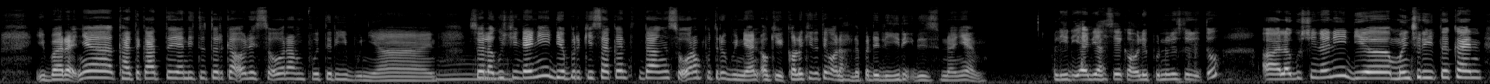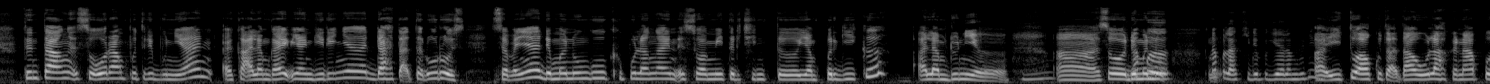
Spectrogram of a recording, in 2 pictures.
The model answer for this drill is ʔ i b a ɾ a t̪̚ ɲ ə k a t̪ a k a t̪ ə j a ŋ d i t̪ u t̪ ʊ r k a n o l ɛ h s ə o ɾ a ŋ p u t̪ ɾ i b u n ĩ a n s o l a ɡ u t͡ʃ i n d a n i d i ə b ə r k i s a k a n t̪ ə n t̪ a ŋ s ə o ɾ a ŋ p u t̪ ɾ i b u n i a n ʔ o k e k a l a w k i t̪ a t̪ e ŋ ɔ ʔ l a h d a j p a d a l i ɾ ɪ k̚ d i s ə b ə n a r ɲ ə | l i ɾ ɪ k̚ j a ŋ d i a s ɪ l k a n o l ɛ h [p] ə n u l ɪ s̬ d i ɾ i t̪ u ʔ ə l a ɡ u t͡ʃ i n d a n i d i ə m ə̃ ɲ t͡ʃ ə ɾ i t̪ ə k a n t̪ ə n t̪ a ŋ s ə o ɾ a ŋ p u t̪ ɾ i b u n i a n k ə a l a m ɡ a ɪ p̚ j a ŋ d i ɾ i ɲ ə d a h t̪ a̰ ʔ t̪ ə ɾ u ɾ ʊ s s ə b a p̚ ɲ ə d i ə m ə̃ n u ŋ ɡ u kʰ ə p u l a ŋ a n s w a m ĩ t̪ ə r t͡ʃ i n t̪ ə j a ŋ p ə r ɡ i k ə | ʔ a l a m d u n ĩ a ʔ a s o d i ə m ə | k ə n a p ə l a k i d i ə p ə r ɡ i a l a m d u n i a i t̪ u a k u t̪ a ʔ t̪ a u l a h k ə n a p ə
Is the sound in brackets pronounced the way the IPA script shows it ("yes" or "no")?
yes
